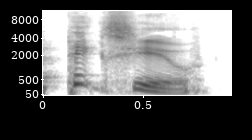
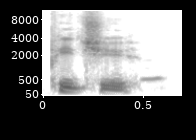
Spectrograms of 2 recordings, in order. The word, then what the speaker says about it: Pixiu: It's spelled P-I-X-I-U. Pixiu? Is that about right? – Yeah, or isn't an X like a ch sound? So is it like a Pikachu? It's like a Pichu.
